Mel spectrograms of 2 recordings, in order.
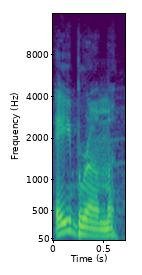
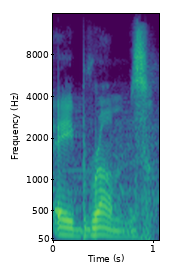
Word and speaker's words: Abram: in that camp that when you drive by you see that there is no s it is Abram Street and people just kind of blend the s's together and it becomes Abrams well maybe cille might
